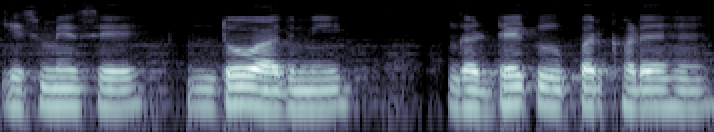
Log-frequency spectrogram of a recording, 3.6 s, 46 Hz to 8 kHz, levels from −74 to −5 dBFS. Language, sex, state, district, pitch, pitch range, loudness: Hindi, male, Uttar Pradesh, Varanasi, 125 Hz, 120-130 Hz, -22 LUFS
